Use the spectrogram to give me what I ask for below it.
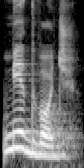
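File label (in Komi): "медводз", Komi, female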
